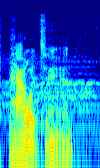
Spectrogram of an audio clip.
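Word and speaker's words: Powhatan: lives in Poon Virginia how do you say that poon it's powatan I read it like a white person poon I'm reading I'm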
